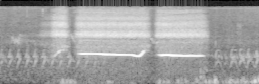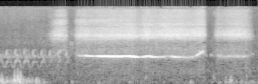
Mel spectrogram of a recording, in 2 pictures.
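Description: Ostrich chicks give long, level whistled notes, each about a second, ending in a quick upward flick, broken by bursts of hissing noise.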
